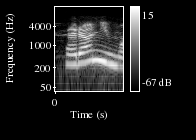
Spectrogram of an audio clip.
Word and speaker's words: Jerónimo: How do you say Geronimo in Spanish? Jerónimo.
